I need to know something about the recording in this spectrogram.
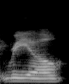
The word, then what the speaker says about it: real: extra sound real so you may find it difficult to say real and really because there's an R and an O so one thing to look at first if you really struggle is to make sure that you can make the American R sound with your tongue back and tight it sounds like her and what you may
